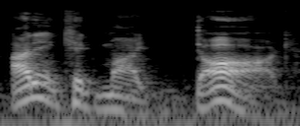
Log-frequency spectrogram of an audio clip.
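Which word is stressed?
dog. The word dog carries the emphasis. Something other than the dog was kicked. "place the emphasis on the word dog"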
